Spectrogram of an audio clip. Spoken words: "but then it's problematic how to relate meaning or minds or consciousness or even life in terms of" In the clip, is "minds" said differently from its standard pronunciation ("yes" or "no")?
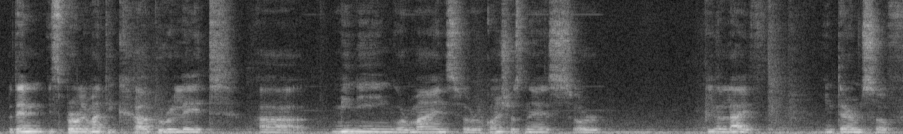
yes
